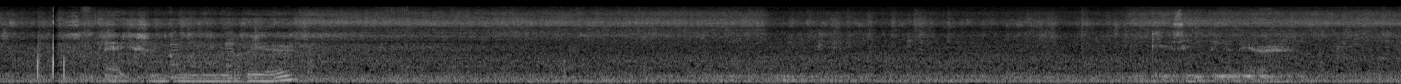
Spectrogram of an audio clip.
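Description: Steady hiss of water circulating in an AeroGarden hydroponic planter, from its pump moving water under the seed-pod deck. Faint voices can be heard in the background in the first three seconds and again about twelve seconds in, with a couple of light clicks just after the start.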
